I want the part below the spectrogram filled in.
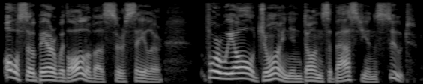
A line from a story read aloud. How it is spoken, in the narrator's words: cried the company, with exceeding interest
